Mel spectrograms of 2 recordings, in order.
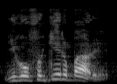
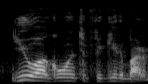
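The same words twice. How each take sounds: First: Said in the usual way. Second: Firm, fully pronounced "are going to"; emphatic restatement. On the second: Real, not acted. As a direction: stress on ARE, every word spelled out.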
